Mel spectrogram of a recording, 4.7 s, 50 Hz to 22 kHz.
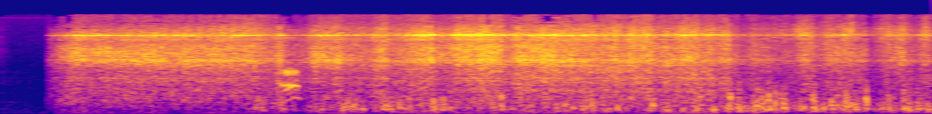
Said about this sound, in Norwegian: Tett snødrev og økende vind i Svaneldalen, der rundt 50 frivillige fra Røde Kors, Folkehjelpa, Sivilforsvaret og norske redningshunder hadde base i går kveld.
